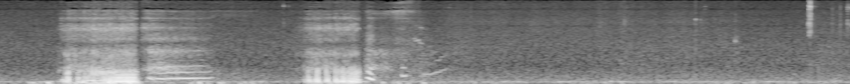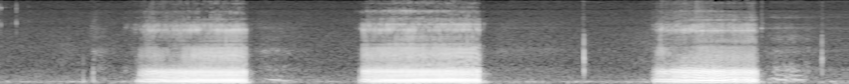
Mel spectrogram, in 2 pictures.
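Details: Snoring French Bulldog gives a couple of softer snorting breaths, then after a quiet pause three loud, harsh, buzzing snores about every two and a half seconds.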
